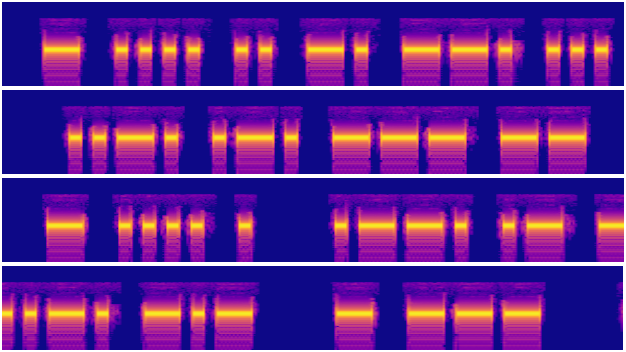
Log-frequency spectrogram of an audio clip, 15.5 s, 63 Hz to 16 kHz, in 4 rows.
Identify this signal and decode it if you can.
Morse code, heard as a keyed tone, about 16 wpm, 700 Hz. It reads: THINGS FROM THE PACK TO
